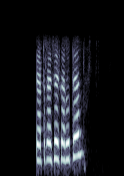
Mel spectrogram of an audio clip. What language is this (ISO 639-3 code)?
mai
